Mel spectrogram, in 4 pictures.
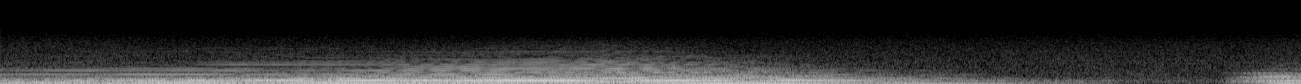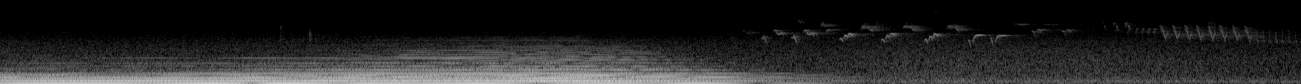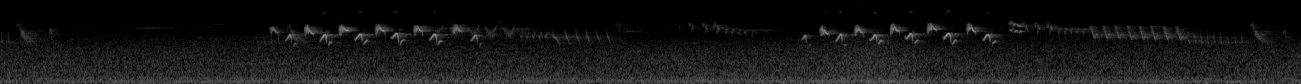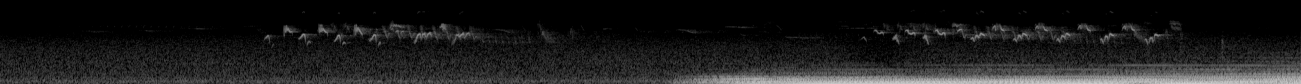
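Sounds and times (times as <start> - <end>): birds chirping: 0.0 - 11.1, 12.3 - 23.1, 45.7 - 52.0
loud deep tone: 0.0 - 11.2, 12.3 - 21.6, 45.8 - 52.0
background hiss: 0.0 - 52.0.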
